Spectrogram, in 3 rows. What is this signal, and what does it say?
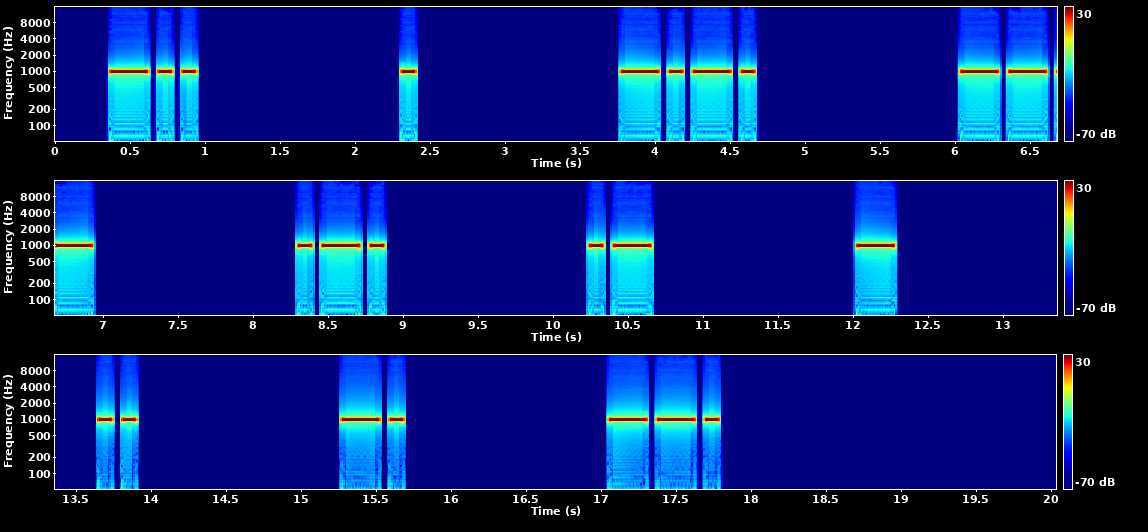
Morse code, heard as a keyed tone, about 15 wpm, spaced as for 5 wpm, 1000 Hz. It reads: DECORATING
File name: qotdfiles / 5wpm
